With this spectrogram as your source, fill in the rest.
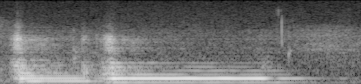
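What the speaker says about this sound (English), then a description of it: "And the first one is the fifth. And the perfect fifth" Two sustained electric guitar notes sound together as a clean perfect fifth, plucked twice and left ringing, with no talking.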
